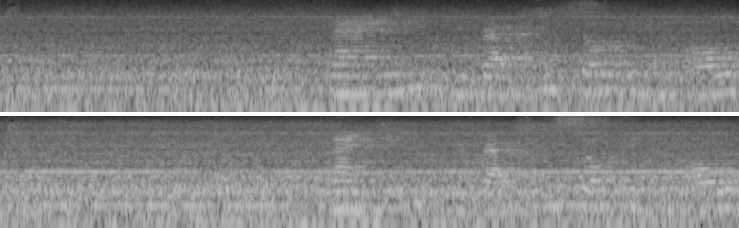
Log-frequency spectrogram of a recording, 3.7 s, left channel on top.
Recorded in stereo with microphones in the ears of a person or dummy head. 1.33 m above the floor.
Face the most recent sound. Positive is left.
turn(degrees=-85)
